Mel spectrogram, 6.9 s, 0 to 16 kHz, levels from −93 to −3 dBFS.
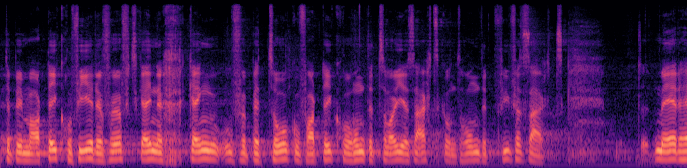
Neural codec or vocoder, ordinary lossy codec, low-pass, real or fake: none; none; 14.4 kHz; real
